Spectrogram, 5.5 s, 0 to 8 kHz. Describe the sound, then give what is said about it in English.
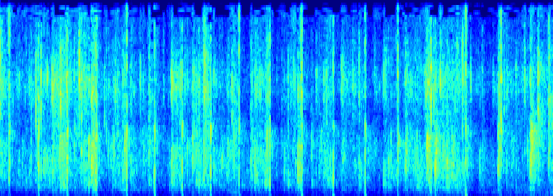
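A crowd applauds the facilitators for their hard work, many hands clapping in a dense, even patter that holds at a fairly loud level for several seconds, with no voices heard over it. “And I'd like also to thank the facilitators that have been with us in the past 9 weeks and give them an applause for their hard work.”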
